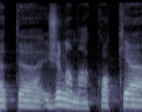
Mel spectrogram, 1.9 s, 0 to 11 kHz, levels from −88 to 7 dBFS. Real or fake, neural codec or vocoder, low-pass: real; none; 9.9 kHz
